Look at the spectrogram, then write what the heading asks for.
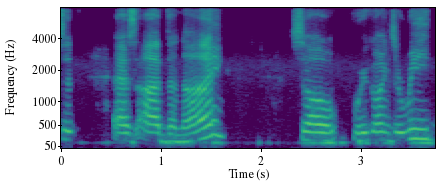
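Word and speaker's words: Adonai: to be all right so we're going to pronounce it as adanai so we're going to read these three words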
